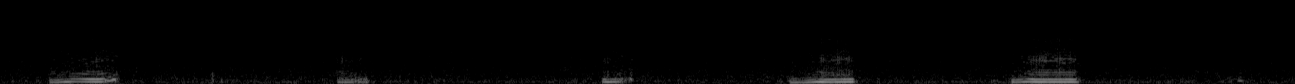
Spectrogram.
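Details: Sleeping cat snoring, captured with a faulty, quiet microphone; low, buzzy snore bursts about half a second long, repeating roughly every two to three seconds, over steady background hiss.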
